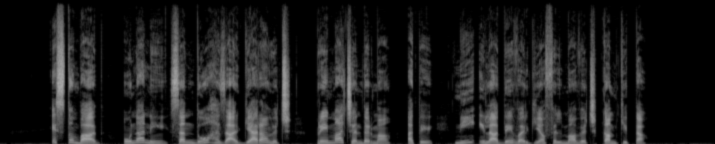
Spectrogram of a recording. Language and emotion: Punjabi, neutral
